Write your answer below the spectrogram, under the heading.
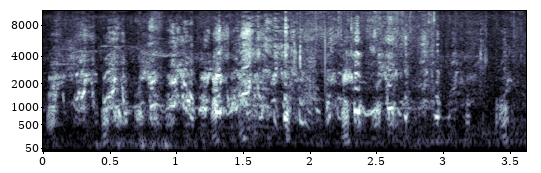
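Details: Swan in a village setting giving rapid, harsh nasal honks that overlap densely, as if several birds call together, with mixed higher chatter.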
